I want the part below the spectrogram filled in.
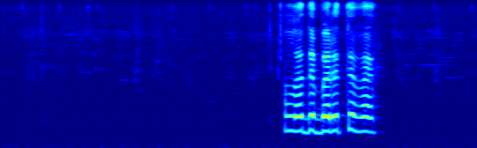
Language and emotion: Russian, neutral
